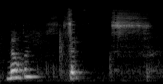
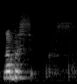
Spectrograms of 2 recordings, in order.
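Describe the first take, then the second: First: High, slow, stretched-out countdown call; drawn-out announcement. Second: Brisk, high and loud countdown call; loud announcement. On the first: Vlogger announcing the next pet peeve, drawn-out announcement. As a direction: draw out the number in a raised voice. Announces item, then redoes it. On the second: Vlogger redoing the item announcement, loud and brisk. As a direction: call the number out quickly and loudly. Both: Shown as a demonstration.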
